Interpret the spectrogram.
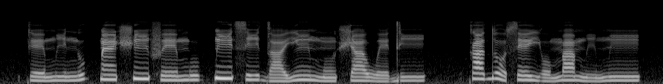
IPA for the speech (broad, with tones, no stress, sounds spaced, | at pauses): k e˨ m i˨ n u˨˦ k͡p ɛ̃˦ ʃ ĩ˦ f e˧ m u˧ k͡p ĩ˦ s i˧ d a˨ j ĩ˧ m ũ˨ ʃ a˧ w e˨ d i˧ | k a˦ d o˦˨ s e˧ j o˨ m a˧ m i˨ m ĩ˧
